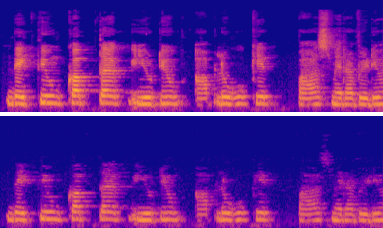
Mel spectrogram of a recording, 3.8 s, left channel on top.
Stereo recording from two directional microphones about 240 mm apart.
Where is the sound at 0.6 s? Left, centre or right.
Centre.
